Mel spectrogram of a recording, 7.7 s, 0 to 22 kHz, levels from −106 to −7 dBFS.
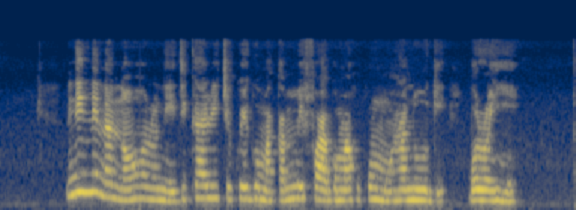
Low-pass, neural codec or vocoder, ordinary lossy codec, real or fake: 9.9 kHz; none; Opus, 64 kbps; real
